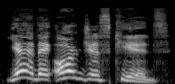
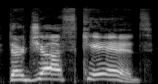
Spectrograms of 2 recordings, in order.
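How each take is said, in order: First: Higher, slow retort with "are" leaned on; stress on ARE. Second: Drawn-out, higher-pitched mock protest; retold attack. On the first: Retold or imitated. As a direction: concede it pointedly, punching the word "are". Throwing their words back. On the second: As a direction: imitate the other team, stretching "just kids". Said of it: "The other team starts attacking me".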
